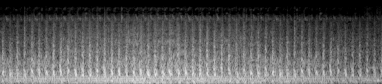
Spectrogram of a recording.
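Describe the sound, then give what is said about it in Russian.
A large black helicopter approaching along a river, its loud rotor beating in a fast, steady thudding rhythm over a deep engine rumble, with no voices, easing off only slightly at the very end. “Прищурившись, Маруся вглядывалась в вертолет, силясь разглядеть его, понять, чей он, откуда.”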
